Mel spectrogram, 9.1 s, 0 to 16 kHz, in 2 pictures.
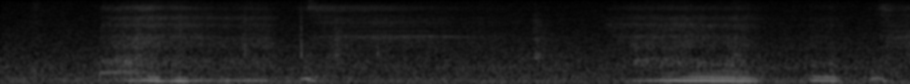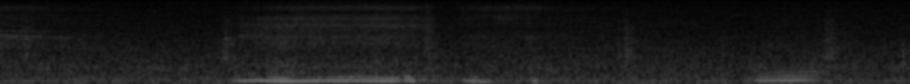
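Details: Sleeping 15-year-old cat Matchan snoring softly indoors: low, rough breaths with brief tonal squeaks, roughly four breath cycles at irregular intervals over a faint steady hum.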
